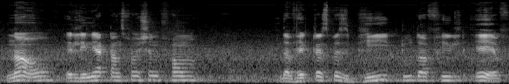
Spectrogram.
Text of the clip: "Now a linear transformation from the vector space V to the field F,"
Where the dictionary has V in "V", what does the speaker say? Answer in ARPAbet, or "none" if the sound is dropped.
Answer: B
